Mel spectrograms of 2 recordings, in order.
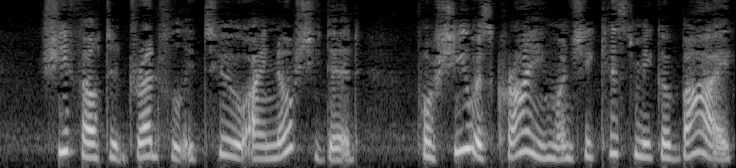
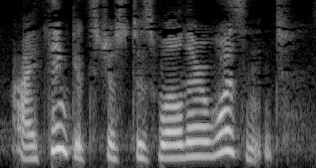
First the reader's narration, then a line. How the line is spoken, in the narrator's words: said Marilla dryly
